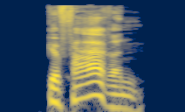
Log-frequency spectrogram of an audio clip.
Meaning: past participle of fahren
- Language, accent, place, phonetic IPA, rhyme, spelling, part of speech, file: German, Germany, Berlin, [ɡəˈfaːʁən], -aːʁən, gefahren, verb, De-gefahren.ogg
